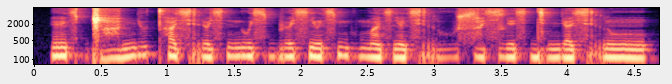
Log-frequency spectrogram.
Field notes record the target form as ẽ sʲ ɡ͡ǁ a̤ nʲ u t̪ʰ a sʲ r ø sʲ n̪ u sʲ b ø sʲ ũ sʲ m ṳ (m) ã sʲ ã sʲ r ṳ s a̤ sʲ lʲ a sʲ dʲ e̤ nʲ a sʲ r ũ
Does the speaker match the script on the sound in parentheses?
yes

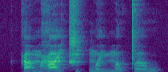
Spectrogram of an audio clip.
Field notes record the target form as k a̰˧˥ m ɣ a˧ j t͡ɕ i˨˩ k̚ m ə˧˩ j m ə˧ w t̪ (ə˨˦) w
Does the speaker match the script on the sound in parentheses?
yes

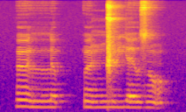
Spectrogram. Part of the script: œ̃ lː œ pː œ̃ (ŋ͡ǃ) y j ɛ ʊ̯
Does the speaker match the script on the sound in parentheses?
no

